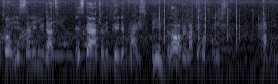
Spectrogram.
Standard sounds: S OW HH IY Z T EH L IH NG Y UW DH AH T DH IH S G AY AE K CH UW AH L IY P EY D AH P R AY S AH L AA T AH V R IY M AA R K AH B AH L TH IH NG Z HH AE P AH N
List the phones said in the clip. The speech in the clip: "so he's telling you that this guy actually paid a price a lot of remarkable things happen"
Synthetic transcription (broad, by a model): S OW HH IY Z T EH L IH NG Y UW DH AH T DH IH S G AY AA K CH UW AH L IY P EY D AH P R AY S AH L AA T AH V R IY M AA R K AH B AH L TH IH NG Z HH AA P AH N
